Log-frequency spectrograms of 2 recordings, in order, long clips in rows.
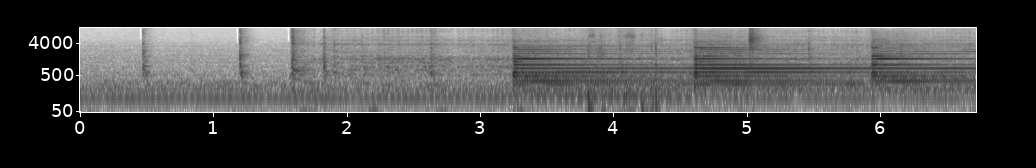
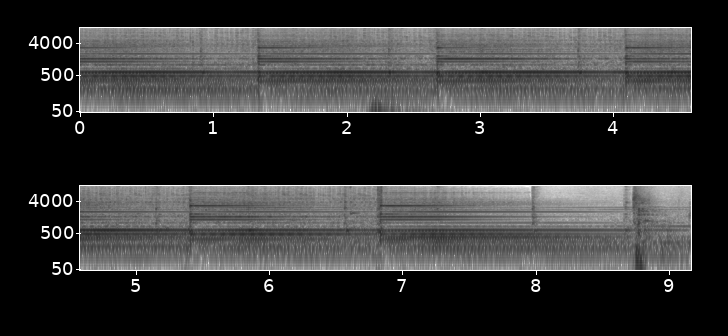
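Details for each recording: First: Gilbert 1913 count-wheel clock: irregular ticking and whirring, then three ringing gong strikes a second or so apart. The count wheel lever was flipped and the count wheel is not self-adjusting, so the strike is out of step with the hands. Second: Spring-wound Gilbert 1913 count-wheel clock after lifting the count wheel lever once to advance it one hour: a clear, evenly spaced bell strike about every 1.4 seconds, each ringing cleanly; the hour strike is normal.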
